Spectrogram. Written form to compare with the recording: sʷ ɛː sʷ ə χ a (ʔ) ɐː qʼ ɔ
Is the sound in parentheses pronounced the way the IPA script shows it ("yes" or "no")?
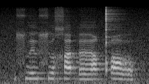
yes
